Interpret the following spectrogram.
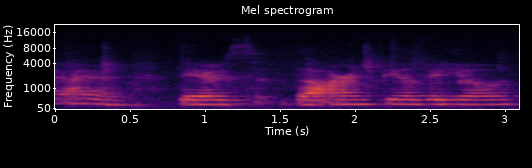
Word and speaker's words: Iron: Lion. It's Iron.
